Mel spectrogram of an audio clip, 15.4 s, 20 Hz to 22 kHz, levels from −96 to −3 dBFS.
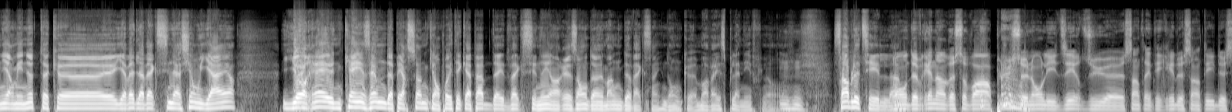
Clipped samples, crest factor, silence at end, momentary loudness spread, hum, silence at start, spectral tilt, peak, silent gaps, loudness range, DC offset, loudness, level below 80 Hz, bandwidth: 0.6%; 10 dB; 0 s; 13 LU; none; 0 s; -5.5 dB/octave; 0 dBFS; none; 7 LU; under 0.1%; -11 LUFS; -32 dBFS; 16 kHz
